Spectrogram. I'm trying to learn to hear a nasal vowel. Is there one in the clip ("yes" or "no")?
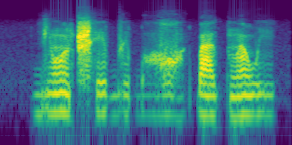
yes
